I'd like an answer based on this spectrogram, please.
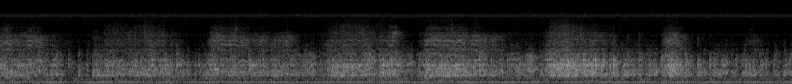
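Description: Radio-control servo whirring as it drives a model's balsa aileron up and down through its push rod linkage. It comes in several short runs and stops near the end.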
